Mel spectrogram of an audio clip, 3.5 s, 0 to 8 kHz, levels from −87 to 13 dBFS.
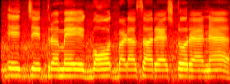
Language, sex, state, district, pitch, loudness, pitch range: Hindi, female, Chhattisgarh, Raipur, 200 Hz, -12 LUFS, 190-205 Hz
